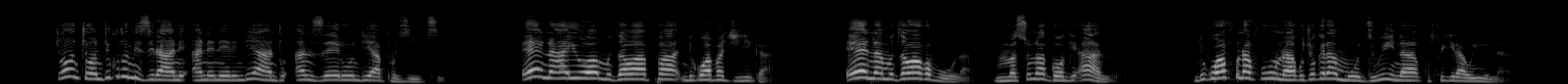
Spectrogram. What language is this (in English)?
Nyanja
